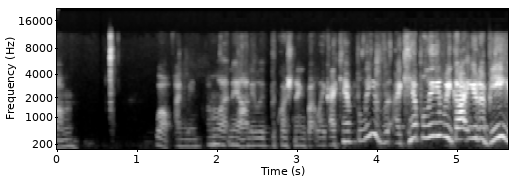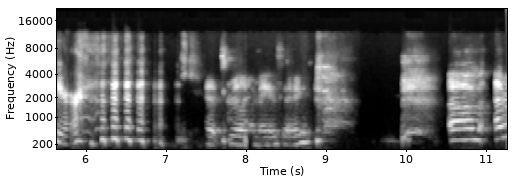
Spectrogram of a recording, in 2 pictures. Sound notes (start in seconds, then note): 7.1 laughs; 10.1 chuckles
